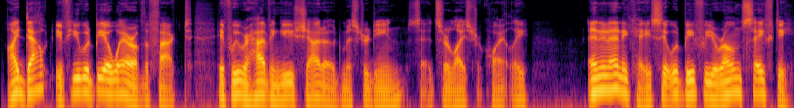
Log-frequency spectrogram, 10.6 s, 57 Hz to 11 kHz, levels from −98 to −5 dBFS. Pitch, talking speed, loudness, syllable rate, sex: 95 Hz, 185 wpm, -21 LUFS, 4.9 syllables/s, male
